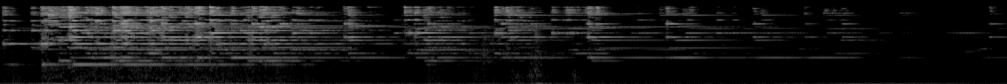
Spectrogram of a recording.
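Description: Chimes ringing: a dense shimmer of many high metallic notes at once, then a few single struck notes, each ringing out and fading, growing softer toward the end.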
